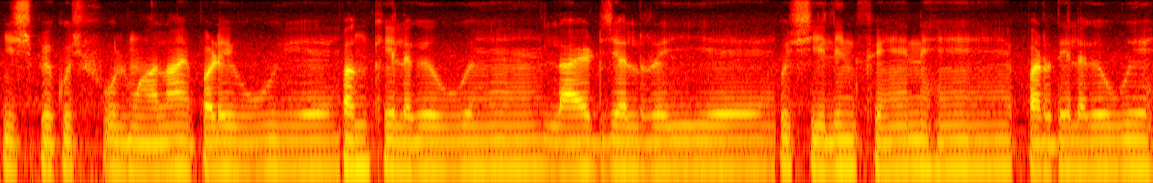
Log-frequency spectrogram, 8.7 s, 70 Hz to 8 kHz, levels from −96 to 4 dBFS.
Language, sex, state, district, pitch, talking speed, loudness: Hindi, male, Jharkhand, Sahebganj, 105 Hz, 165 wpm, -29 LUFS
